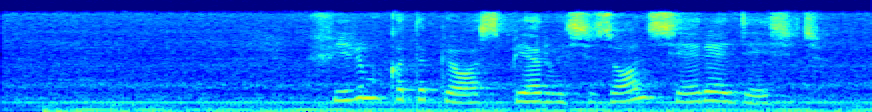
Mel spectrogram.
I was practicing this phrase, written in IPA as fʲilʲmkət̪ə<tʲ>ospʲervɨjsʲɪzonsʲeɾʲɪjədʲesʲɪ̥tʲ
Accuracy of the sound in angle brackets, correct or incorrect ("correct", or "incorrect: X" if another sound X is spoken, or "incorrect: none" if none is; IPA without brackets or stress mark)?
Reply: incorrect: pʲ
